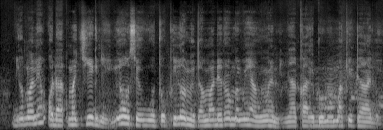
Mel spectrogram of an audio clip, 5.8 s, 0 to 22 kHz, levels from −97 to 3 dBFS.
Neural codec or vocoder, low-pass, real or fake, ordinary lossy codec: codec, 44.1 kHz, 3.4 kbps, Pupu-Codec; none; fake; none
